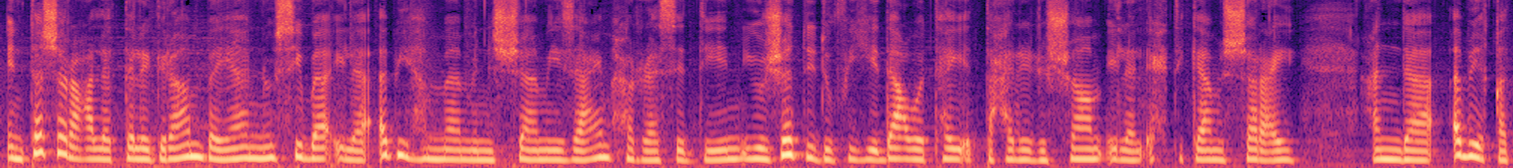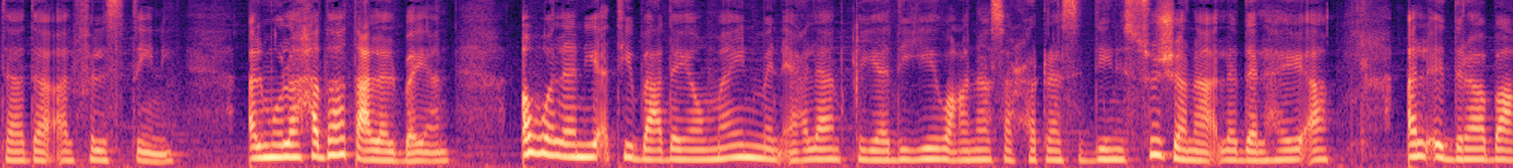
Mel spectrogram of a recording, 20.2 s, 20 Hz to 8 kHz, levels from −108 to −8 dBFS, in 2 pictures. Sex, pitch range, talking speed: female, 165-195 Hz, 130 wpm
